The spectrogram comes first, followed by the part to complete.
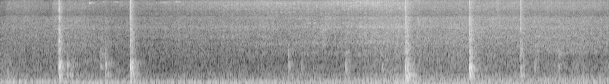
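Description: Sharp knocks of a large machete-like knife chopping through marlin loin onto a wooden chopping block: five strikes, two in the first second and a half and three more from about four seconds in. Under them runs a steady low engine-like rumble.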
